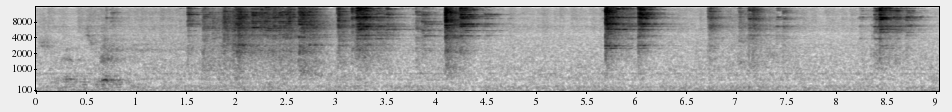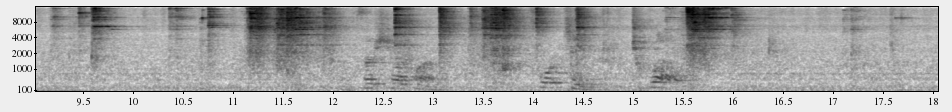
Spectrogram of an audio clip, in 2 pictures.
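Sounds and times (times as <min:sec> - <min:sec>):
steady low hum: 0:00.0 - 0:18.0
metal hand tools clinking: 0:08.3 - 0:14.7, 0:15.4 - 0:16.2.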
